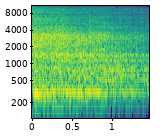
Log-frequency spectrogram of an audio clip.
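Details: Hoover Junior U1012 vacuum after refurb with suppressor removed and empty suppressor casing refitted to restore screw spacing: smooth, even high motor whir with no rubbing, ticking or rattle, easing slightly on wind-down; runs perfect again.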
